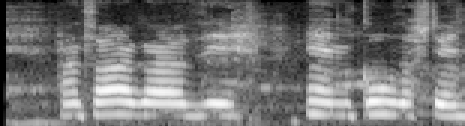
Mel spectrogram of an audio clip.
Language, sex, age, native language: Icelandic, male, 10, Icelandic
